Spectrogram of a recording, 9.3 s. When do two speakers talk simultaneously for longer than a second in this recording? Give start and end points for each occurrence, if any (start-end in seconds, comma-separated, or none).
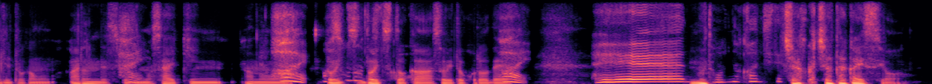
2.7-4.2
